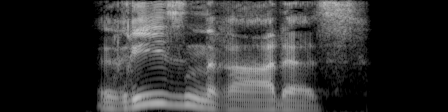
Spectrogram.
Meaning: genitive singular of Riesenrad
- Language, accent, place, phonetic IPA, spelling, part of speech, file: German, Germany, Berlin, [ˈʁiːzn̩ˌʁaːdəs], Riesenrades, noun, De-Riesenrades.ogg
